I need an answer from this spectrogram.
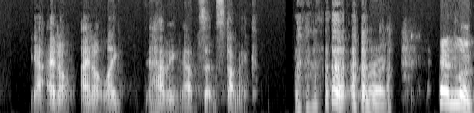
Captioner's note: laughs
